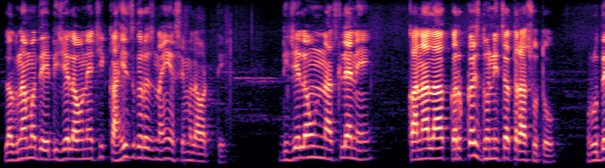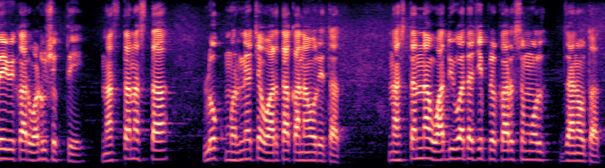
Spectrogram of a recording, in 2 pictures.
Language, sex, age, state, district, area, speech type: Marathi, male, 18-30, Maharashtra, Washim, rural, spontaneous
